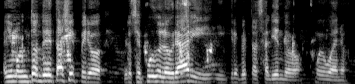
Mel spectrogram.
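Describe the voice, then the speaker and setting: Argentine man chatting, slightly high voice. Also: normal speed, a little mellow. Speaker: interview guest, actor. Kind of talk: casual chat. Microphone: internet live video call.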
